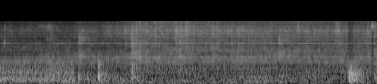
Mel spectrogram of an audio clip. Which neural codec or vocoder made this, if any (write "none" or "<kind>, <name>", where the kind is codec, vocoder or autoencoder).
vocoder, Vocos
